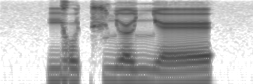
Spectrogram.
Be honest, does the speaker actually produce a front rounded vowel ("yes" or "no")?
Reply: yes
